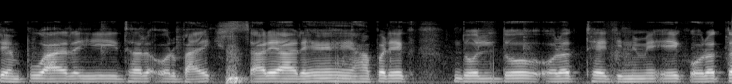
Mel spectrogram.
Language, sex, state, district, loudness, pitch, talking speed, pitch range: Hindi, male, Bihar, West Champaran, -15 LUFS, 135 Hz, 170 wpm, 130-140 Hz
